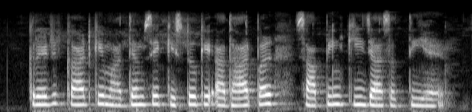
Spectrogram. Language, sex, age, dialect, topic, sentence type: Hindi, female, 18-24, Hindustani Malvi Khadi Boli, banking, statement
